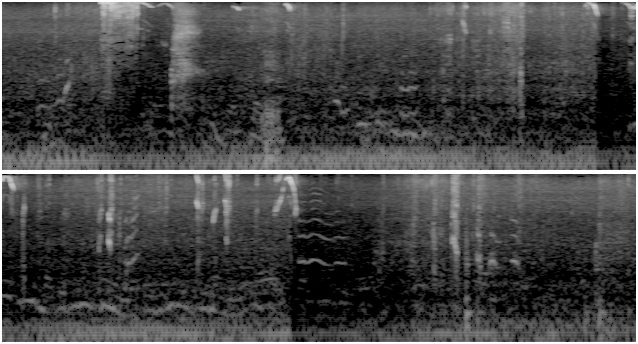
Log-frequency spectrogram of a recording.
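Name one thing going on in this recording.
A young monkey squeaks and squeals in short high-pitched bursts.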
